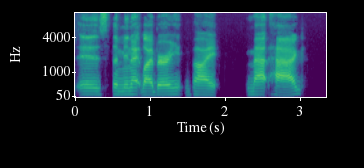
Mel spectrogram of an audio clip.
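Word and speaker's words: Matt Haig: And my last book is my book club book, which is The Midnight Library by Matt Hag, which this is how you say it.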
